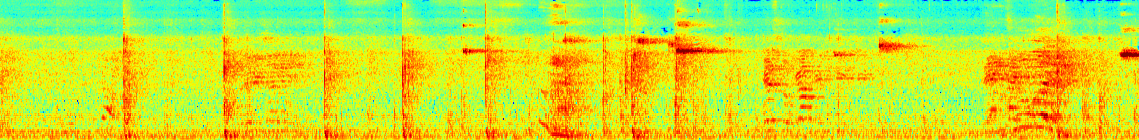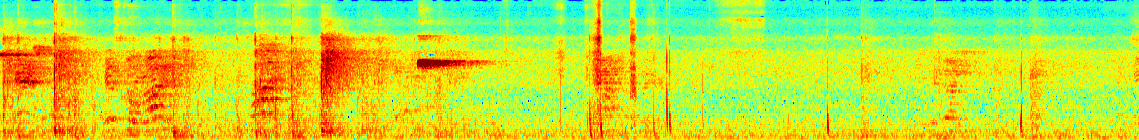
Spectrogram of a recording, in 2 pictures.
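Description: A basketball being dribbled on a hardwood gym floor during a game, with scattered short high squeaks and the echo of a large gym.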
